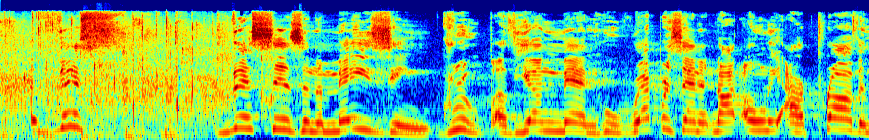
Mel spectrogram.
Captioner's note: applause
